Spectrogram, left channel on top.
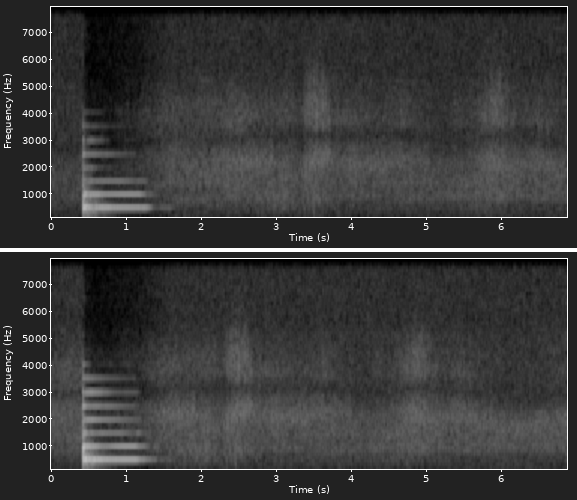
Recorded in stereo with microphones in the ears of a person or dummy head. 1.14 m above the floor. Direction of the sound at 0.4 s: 45° right (ahead or behind).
